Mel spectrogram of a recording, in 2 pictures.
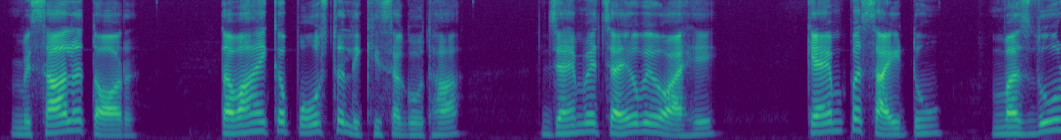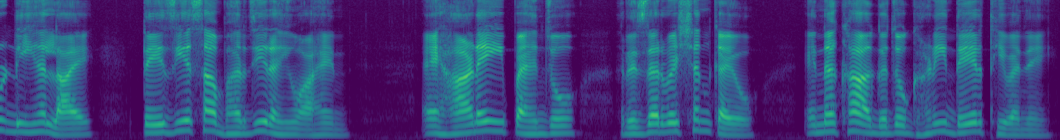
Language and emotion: Sindhi, neutral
